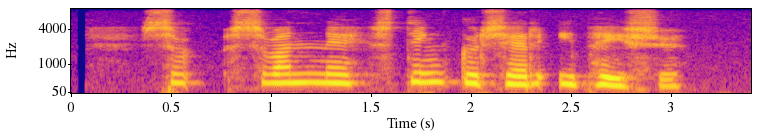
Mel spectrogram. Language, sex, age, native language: Icelandic, female, 9, Icelandic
